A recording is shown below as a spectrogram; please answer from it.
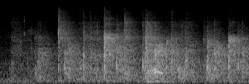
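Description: Audience applauding, a quick patter of many hand claps that starts about half a second in.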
